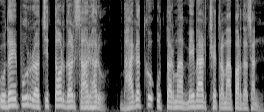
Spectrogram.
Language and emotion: Nepali, neutral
